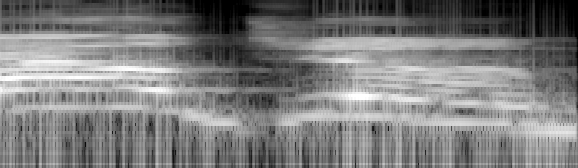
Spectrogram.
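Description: A young boy's voice singing two long held notes: the first runs for nearly two seconds, and the second starts about two seconds in and fades near the end.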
